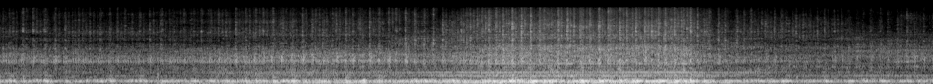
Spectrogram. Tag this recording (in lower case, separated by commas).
idling, engine, medium engine (mid frequency)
